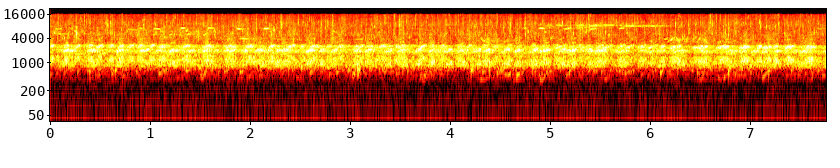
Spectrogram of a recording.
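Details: Numerous frogs croaking at once beside a river, a thick rhythmic rattle holding steady throughout, a few thin high notes drifting over it.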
